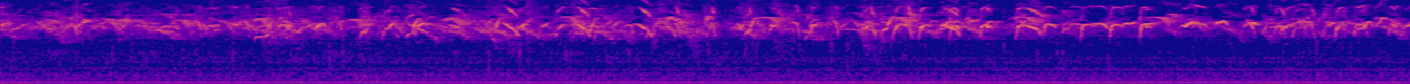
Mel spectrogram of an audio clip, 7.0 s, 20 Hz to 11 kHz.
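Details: Crowd of newly hatched chicks of Brahma, Fizan, Australorp and Legbar breeds, 3 March 2023: thick overlapping peeping chorus with no pauses, set against a heavy low electrical hum.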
